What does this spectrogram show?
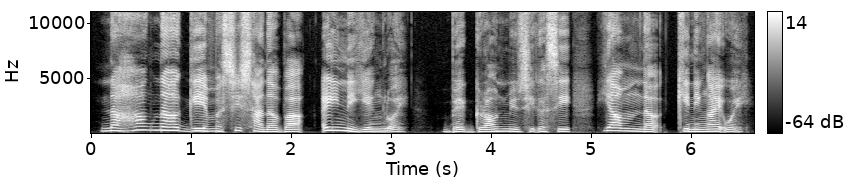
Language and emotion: Manipuri, fearful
